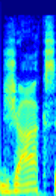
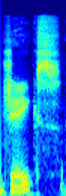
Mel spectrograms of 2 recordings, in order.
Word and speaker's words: Jacques: I learned that Richard Jacques is not Richard Jacques, it's Richard Jakes. I've been saying it wrong my whole life, or at least for a couple decades.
